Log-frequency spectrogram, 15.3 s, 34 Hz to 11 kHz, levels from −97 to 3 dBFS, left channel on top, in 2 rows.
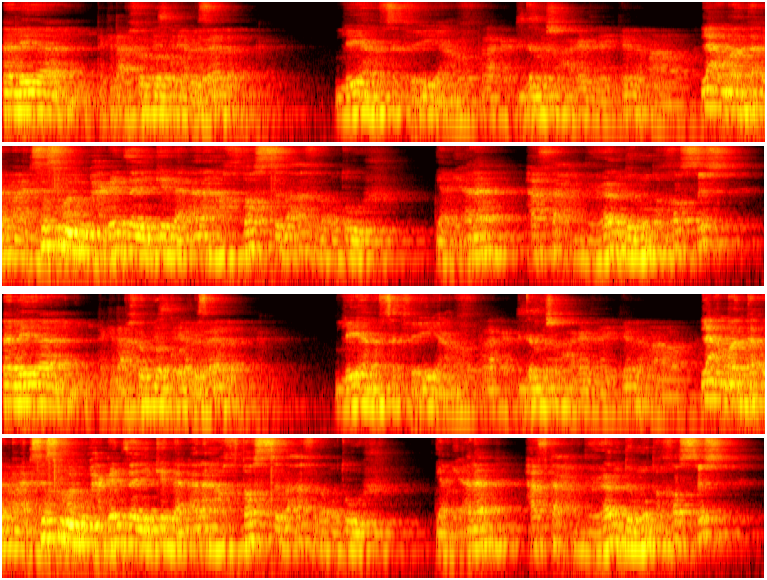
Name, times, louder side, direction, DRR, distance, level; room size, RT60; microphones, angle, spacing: voice 1, 0.0-0.9 1.2-2.0 3.3-4.7 5.1-5.6 7.0-11.5 12.0-12.6 12.9-15.1, right 2 dB, 35° right, -1 dB, 1.5 m, -28 dB
voice 2, 1.0-2.3 4.3-6.8 7.2-8.5 10.1-10.3 12.0-12.2, right 1 dB, 35° left, -5 dB, 2.2 m, -37 dB
8.4 x 7.4 x 3.9 m, 1.1 s
head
